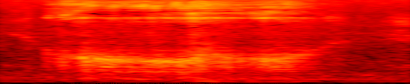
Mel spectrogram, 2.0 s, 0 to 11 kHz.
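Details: 4-year-old child imitating how family members snore: one drawn-out, rattly breath lasting over a second, in a quiet small room; simulated snoring.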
